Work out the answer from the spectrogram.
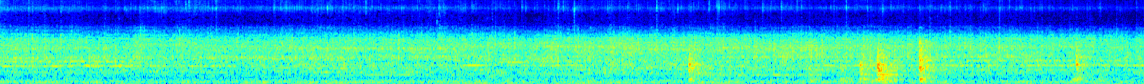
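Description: Steady sizzle of a maize-flour roti (makki ki roti) frying in oil and ghee on a hot tawa. A few light knocks come in the second half.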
